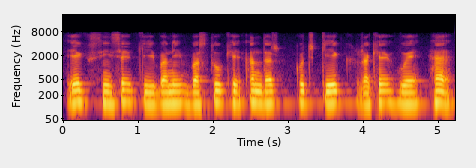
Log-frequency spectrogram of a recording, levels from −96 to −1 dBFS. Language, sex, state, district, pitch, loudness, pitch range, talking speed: Hindi, male, Bihar, Patna, 125 Hz, -15 LUFS, 120-130 Hz, 135 wpm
